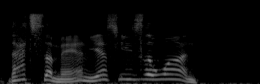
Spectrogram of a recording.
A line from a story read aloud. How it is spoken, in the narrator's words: she burst out laughing and said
